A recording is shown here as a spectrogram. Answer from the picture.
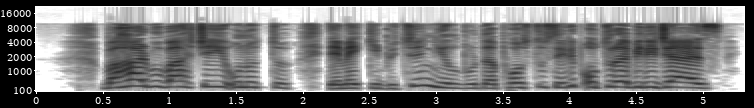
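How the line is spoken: Joyful group shouting. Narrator (Turkish): diye sevinç haykırışları kopardılar

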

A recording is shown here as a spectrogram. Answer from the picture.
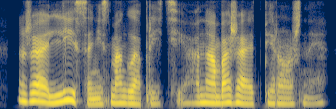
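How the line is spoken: Grumbling under breath. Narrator (Russian): пробурчала себе под нос Грета

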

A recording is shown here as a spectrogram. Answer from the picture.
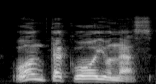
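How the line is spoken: Laughing. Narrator (Russian): засмеялся Муравьев

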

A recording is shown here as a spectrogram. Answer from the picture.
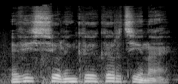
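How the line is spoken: Exhaled remark. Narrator (Russian): выдохнул шедший впереди Рексар

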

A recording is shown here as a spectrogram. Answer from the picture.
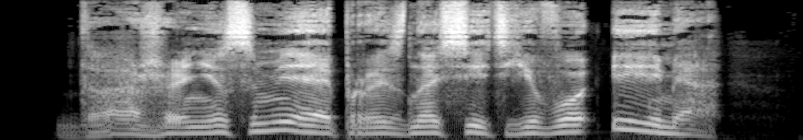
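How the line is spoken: Growling soldier. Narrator (Russian): прорычал солдат

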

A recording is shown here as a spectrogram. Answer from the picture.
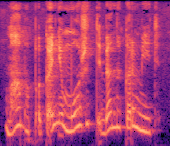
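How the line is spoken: Whispered. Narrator (Russian): прошептала Мотылинка

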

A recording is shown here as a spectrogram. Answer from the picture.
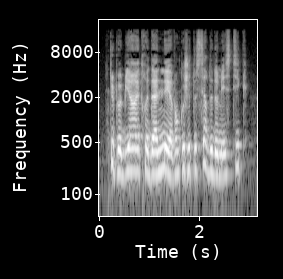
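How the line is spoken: Young man grumbling. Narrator (French): grommela le jeune homme

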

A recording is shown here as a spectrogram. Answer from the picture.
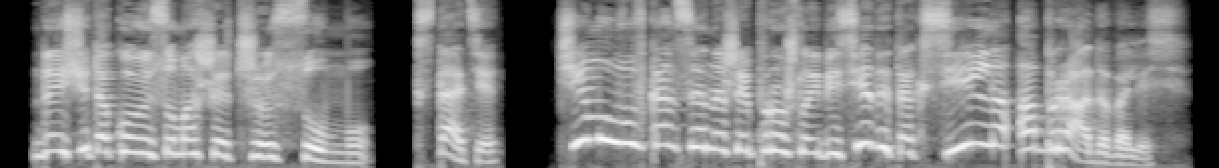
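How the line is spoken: Delighted boyish exclamation. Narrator (Russian): Орлов, совсем как мальчишка, восхищенно воскликнул

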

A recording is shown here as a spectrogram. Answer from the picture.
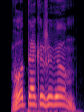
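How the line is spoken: Cheerful announcement. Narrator (Russian): весело сообщил гадюке Хицу

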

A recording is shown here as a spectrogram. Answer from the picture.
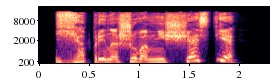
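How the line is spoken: Shouted. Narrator (Russian): закричала я

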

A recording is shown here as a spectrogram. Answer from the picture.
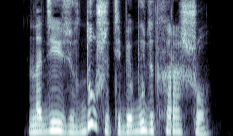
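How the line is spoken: Snorted. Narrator (Russian): фыркнула я

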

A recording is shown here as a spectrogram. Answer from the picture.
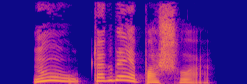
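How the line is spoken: Uncertain remark. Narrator (Russian): заметила я неуверенно

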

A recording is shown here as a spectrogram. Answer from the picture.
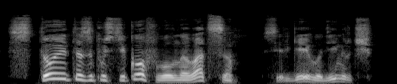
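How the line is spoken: Calm. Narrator (Russian): Спокойно проговорил Жуковский

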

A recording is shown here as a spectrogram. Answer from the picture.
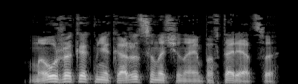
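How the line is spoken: Sighing. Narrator (Russian): вздохнул я

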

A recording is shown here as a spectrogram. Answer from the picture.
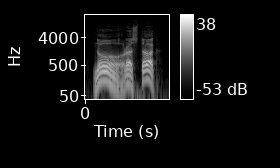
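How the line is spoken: Drawl. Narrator (Russian): протянул он

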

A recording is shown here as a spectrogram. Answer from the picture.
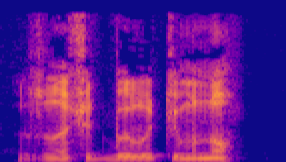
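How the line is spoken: Exclaiming. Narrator (Russian): воскликнул Айшем

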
